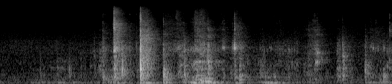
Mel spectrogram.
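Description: A paper trimmer blade slides and cuts through card.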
